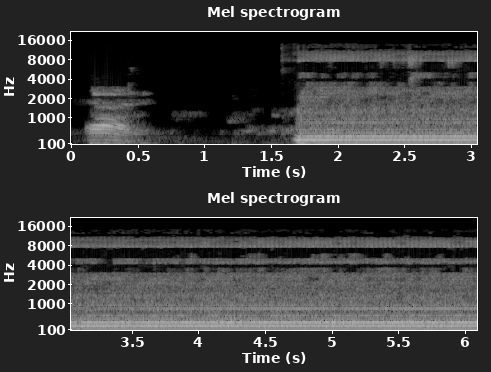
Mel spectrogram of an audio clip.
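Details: Washing machine with new replacement motor ordered online, tested after the old one would not spin; a click, then a steady, even hum with clean constant tone, no grinding or rattle: normal motor run.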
